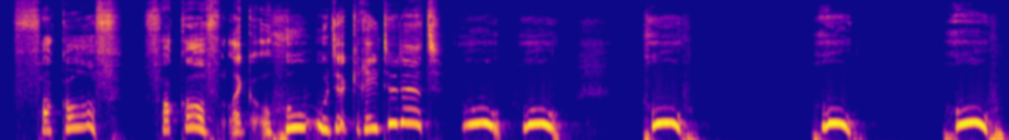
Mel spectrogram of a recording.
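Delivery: a ranting developer squeals at publishers' contract terms, in squeaky outraged disbelief. Real, not acted. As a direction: shriek it in disbelief like nobody sane would sign. Outraged rant at unfair contract terms.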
